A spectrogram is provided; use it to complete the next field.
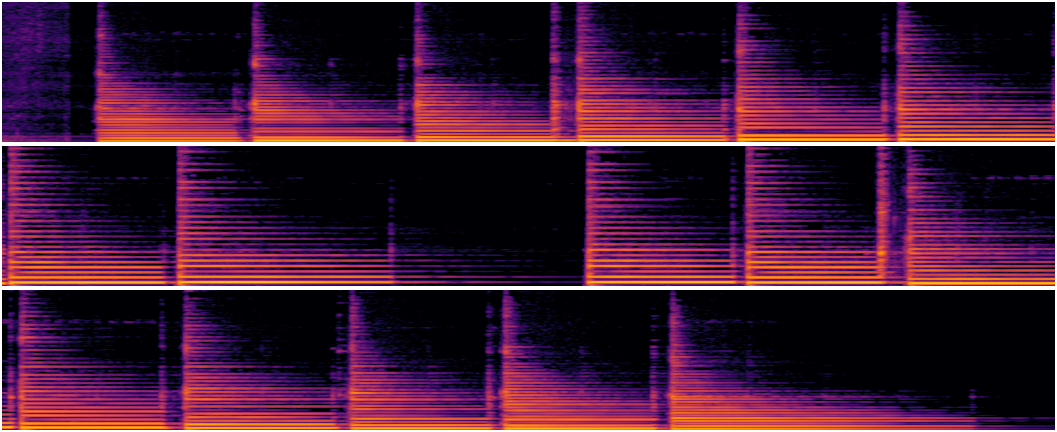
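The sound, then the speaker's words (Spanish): A G-sharp harmonic minor scale (G#, A#, B, C#, D#, E, F double-sharp, G#) played in even, sustained tones: eight notes rising, a brief pause, then eight notes falling back down, the final low note ringing out and fading. “Sol sostenido menor armónica es Sol sostenido, La sostenido, Si, do sostenido, re sostenido, mi, fa doble sostenido y sol sostenido.”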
